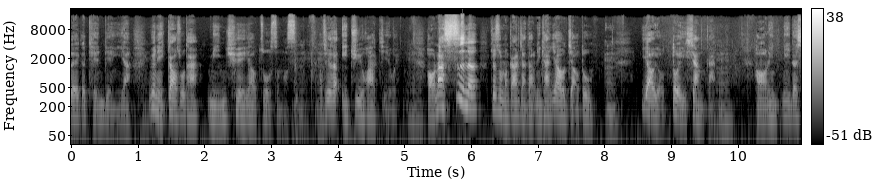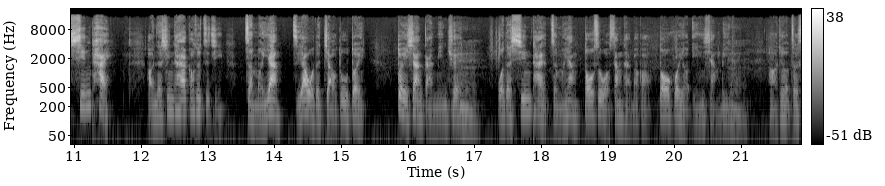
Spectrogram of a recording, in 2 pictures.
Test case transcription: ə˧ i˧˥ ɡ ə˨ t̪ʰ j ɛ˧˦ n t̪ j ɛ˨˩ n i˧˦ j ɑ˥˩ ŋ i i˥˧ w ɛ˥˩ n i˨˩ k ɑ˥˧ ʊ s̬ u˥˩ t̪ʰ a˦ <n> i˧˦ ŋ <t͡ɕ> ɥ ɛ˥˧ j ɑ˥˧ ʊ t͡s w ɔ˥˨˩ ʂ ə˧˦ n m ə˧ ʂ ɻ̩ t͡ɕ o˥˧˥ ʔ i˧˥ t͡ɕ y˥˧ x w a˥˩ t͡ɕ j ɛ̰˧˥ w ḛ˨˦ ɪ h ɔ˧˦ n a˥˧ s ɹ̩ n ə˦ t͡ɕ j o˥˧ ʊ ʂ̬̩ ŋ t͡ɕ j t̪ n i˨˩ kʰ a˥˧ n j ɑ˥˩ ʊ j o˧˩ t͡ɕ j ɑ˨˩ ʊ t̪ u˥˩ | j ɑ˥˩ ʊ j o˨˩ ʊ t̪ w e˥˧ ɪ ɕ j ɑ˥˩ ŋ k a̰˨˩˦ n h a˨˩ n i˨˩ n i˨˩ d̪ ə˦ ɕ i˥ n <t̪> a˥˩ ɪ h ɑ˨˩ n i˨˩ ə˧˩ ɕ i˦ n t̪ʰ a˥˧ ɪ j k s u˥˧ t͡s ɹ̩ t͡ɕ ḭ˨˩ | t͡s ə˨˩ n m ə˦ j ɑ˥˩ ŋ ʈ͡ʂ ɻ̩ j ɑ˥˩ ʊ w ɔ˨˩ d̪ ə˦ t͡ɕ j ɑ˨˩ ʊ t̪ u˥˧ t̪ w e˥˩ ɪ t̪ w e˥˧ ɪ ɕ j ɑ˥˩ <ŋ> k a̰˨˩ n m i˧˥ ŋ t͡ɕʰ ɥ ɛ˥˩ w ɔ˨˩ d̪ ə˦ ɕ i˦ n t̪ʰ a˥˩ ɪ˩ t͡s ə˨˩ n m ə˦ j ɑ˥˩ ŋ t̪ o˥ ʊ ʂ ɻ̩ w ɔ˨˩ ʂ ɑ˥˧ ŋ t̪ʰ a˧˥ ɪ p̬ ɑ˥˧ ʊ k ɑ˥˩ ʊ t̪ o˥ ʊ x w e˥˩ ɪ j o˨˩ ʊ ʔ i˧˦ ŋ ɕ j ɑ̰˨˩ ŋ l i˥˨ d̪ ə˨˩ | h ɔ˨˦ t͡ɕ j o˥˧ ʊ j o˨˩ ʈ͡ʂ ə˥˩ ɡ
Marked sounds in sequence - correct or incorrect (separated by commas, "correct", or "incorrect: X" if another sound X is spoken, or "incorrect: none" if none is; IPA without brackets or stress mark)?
incorrect: m, incorrect: t͡ɕʰ, incorrect: t̪ʰ, correct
